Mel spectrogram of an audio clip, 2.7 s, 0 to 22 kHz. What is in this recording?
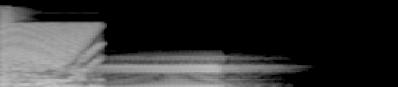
From a collection of sounds created for a demo video game assignment.
Created with Ableton Live 9
Absynth
Recording:Zoom H4N Digital Recorder
Bogotá - Colombia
